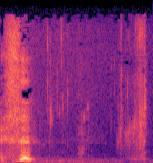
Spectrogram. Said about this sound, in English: Oh, that was a good sip noise. I'm a Foley artist in my off time.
